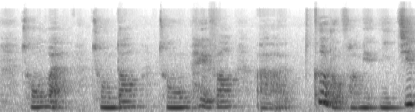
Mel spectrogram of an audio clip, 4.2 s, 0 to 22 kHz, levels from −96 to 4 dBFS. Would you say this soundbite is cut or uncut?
uncut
